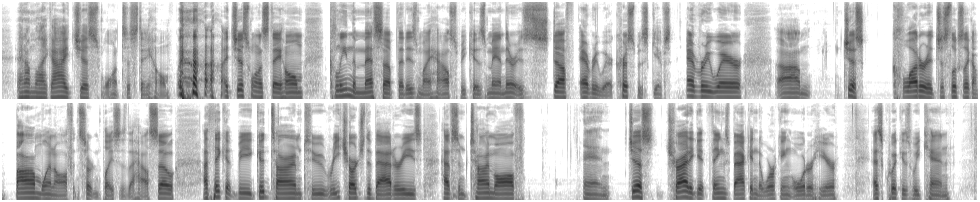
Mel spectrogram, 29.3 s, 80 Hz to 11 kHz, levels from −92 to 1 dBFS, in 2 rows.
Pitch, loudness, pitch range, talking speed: 125 Hz, -26 LUFS, 115-130 Hz, 165 wpm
